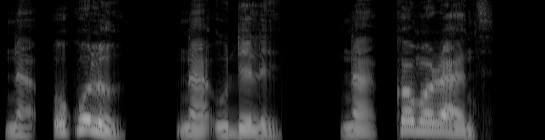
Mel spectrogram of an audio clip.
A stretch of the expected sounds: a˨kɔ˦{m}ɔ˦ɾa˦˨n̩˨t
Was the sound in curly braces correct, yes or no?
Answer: yes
